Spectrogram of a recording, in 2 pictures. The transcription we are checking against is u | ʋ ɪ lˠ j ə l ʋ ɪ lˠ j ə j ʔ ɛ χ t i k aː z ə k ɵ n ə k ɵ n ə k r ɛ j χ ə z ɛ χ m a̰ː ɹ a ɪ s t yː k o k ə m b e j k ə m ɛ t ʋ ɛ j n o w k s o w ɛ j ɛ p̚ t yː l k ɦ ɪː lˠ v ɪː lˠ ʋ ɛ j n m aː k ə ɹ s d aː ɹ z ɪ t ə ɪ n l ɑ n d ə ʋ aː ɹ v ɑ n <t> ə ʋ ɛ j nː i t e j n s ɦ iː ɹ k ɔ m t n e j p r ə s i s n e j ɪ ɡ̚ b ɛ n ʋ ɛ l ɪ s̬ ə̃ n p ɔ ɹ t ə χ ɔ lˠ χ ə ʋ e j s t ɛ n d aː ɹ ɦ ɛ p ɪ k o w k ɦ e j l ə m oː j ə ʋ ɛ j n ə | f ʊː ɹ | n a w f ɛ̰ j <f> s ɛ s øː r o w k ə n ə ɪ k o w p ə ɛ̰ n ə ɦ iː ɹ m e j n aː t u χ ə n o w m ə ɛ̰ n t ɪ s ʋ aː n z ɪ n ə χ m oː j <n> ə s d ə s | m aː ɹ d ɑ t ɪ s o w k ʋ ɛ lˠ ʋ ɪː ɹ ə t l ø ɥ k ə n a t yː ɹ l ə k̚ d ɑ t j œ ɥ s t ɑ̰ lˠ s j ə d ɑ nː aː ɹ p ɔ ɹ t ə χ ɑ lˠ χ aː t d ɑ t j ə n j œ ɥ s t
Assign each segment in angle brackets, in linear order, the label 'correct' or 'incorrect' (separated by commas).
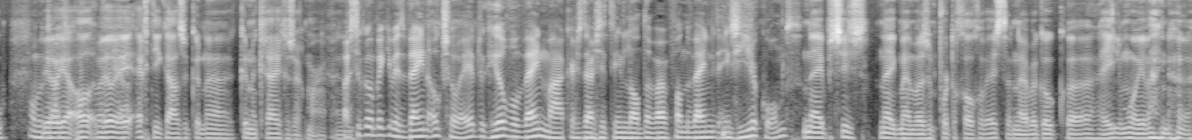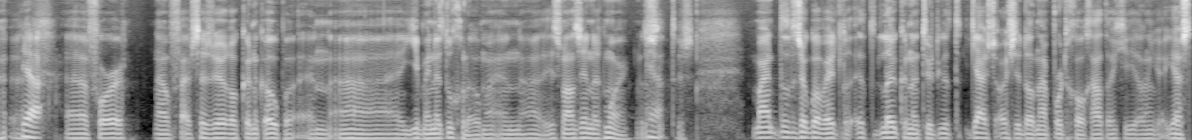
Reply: incorrect, correct, incorrect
